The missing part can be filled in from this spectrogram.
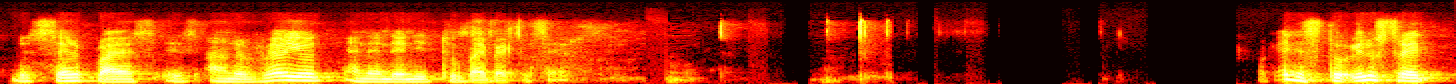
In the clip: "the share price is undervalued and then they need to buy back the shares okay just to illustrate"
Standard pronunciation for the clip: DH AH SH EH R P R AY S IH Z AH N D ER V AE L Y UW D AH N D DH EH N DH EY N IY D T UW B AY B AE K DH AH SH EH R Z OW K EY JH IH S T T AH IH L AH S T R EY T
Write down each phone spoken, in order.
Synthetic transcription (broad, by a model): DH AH S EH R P L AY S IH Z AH N D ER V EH L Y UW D AH N D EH N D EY N IY D T UW B AY B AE K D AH S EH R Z OW K EY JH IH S T T AH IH L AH S T R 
